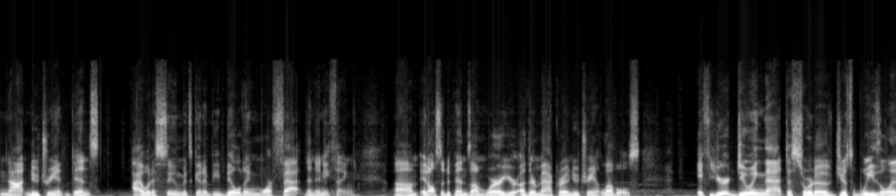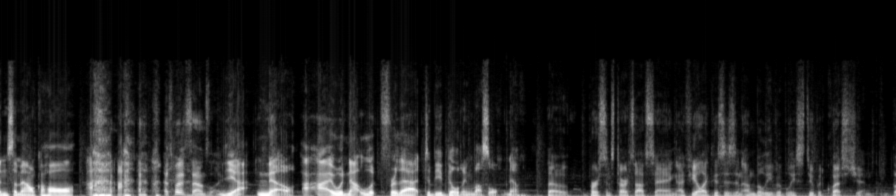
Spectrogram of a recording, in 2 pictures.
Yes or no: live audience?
no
